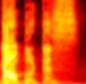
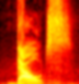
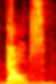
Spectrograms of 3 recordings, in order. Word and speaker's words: doubts: that doubts that means we didn't pronounce the sound of b here so it remains silent here who who remains silent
